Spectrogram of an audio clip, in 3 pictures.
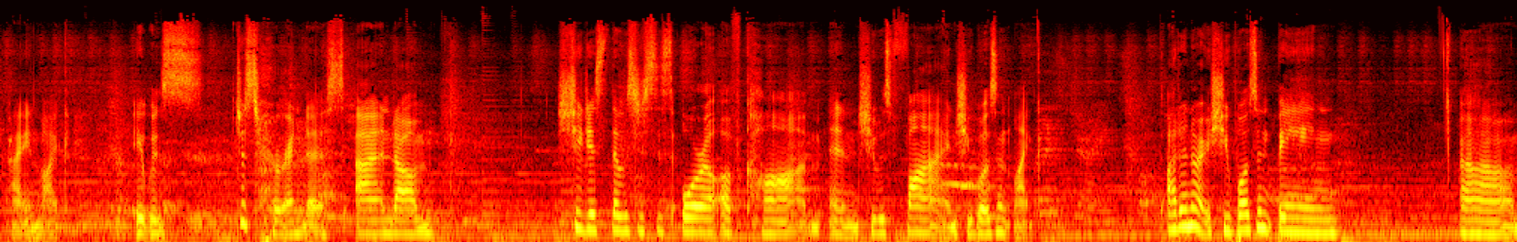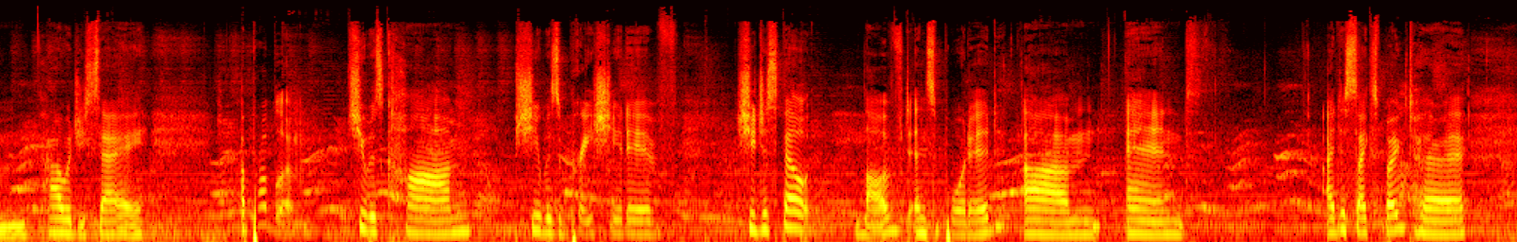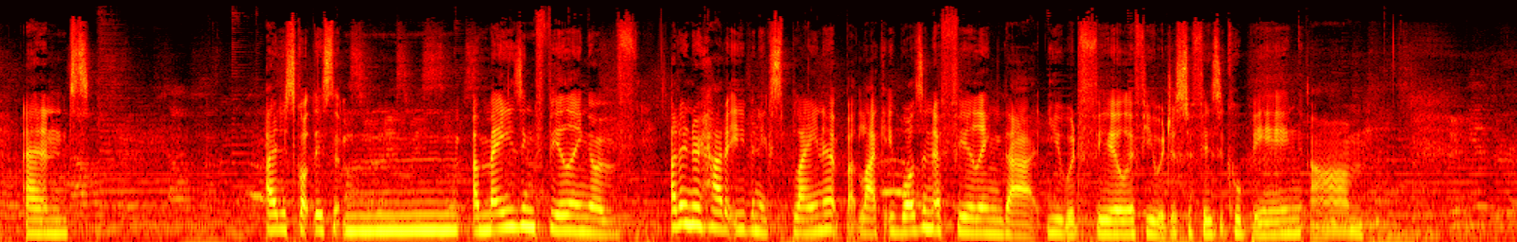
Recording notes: LIVE from Yelo (Trigg)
